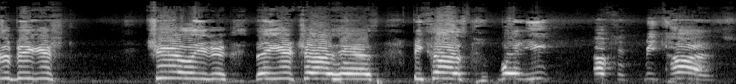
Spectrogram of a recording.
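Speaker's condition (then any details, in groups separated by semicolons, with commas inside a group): Cerebral palsy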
